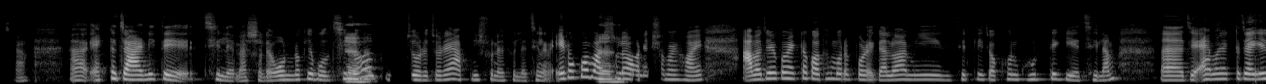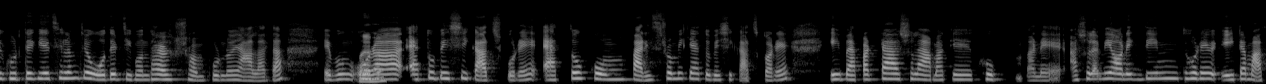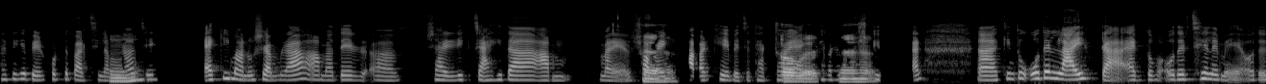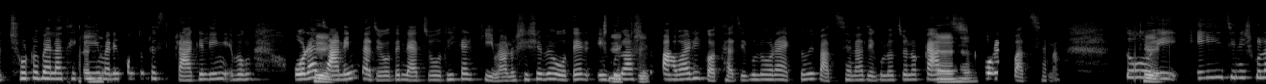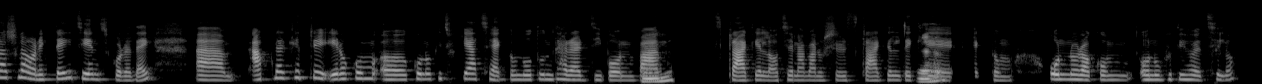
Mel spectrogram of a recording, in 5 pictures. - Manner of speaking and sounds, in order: other background noise
- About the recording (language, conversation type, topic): Bengali, podcast, তুমি কি কখনো কোনো অচেনা মানুষের সাহায্যে তোমার জীবনে আশ্চর্য কোনো পরিবর্তন দেখেছ?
